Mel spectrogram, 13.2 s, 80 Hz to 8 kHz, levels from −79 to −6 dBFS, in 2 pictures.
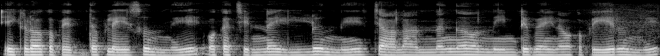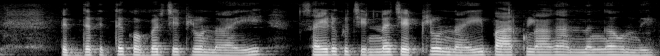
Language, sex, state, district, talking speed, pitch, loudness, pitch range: Telugu, female, Andhra Pradesh, Sri Satya Sai, 135 wpm, 150 Hz, -19 LUFS, 140-155 Hz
